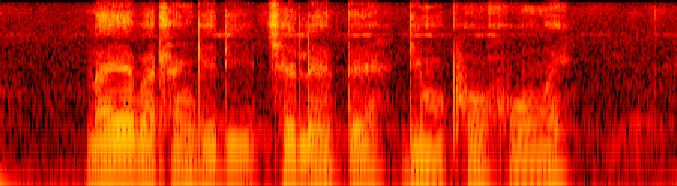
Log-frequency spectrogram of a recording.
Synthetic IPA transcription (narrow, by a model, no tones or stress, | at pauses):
najabat͡ɬʰaŋ̩kʼedit͡ʃʰɛlɛtɛdim̩pʰɔχʊːŋwɛ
